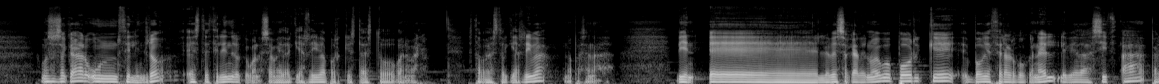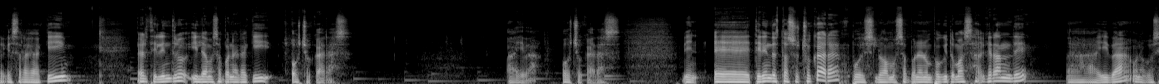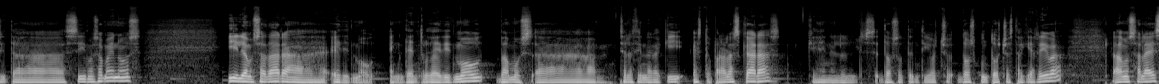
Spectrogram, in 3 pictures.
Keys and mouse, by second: 9.3 Delete, 10.8 shift+a, 34.4 s.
